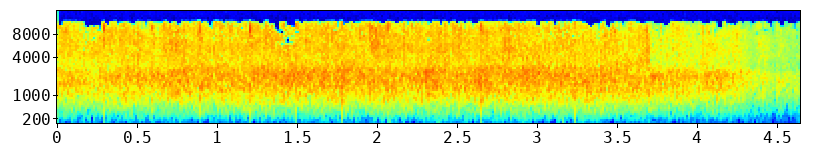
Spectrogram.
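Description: Audience applauding to welcome panelists at a panel discussion: steady, dense clapping that continues evenly before tapering off at the end.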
